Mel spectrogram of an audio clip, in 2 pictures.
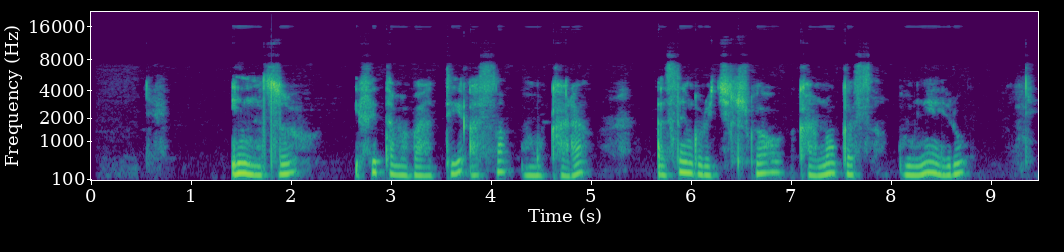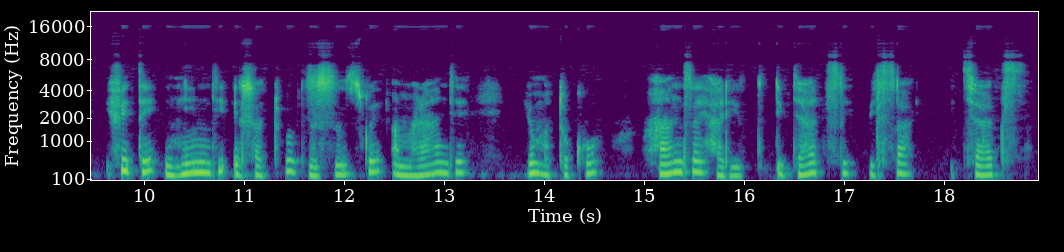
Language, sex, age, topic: Kinyarwanda, female, 18-24, finance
